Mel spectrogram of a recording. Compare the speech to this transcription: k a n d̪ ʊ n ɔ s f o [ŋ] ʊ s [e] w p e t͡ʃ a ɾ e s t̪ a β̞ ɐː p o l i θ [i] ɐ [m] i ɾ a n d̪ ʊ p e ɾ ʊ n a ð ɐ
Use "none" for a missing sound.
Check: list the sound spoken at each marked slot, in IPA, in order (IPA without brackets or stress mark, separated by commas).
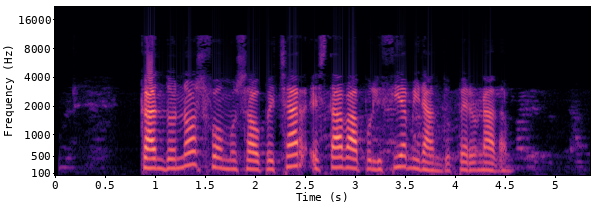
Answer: m, a, i, m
